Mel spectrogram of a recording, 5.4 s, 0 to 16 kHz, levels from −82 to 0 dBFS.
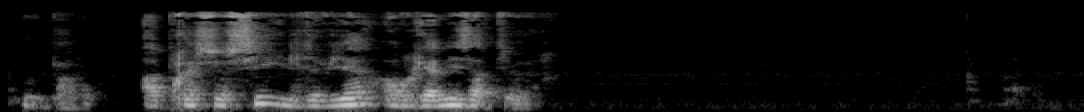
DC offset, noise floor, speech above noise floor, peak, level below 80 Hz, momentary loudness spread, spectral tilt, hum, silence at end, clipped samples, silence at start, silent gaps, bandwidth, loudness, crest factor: under 0.1%; -72 dBFS; 45 dB; -10 dBFS; -66 dBFS; 20 LU; -4.5 dB/octave; none; 2.75 s; under 0.1%; 0.1 s; none; 11.5 kHz; -27 LUFS; 20 dB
